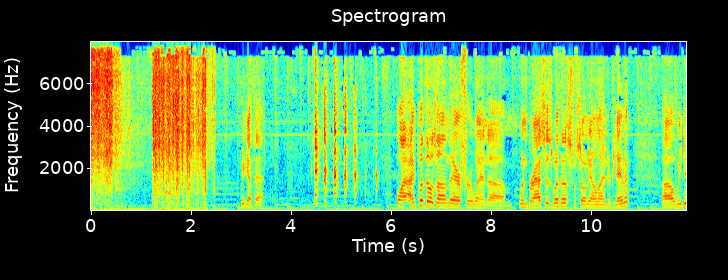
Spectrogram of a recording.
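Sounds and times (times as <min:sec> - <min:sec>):
mail ripped open as a sound effect: 0:00.0 - 0:02.5
speech: 0:03.0 - 0:03.6, 0:06.1 - 0:11.8
laughter: 0:04.4 - 0:06.2.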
